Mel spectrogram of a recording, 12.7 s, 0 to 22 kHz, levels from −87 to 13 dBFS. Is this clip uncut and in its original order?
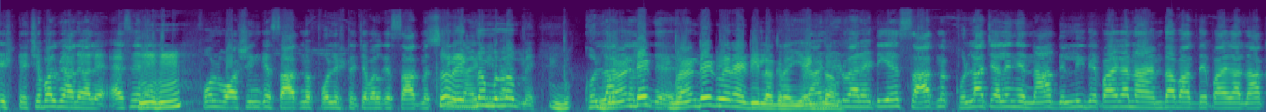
yes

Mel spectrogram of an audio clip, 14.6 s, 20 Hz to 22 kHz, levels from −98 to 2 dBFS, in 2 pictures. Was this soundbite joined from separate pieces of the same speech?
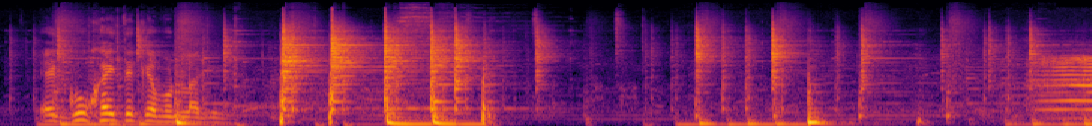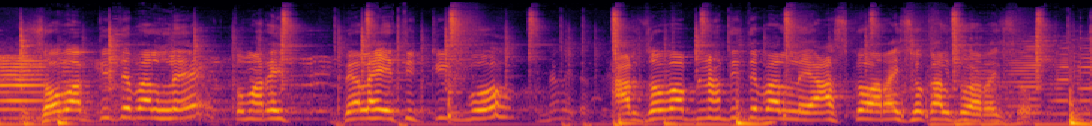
no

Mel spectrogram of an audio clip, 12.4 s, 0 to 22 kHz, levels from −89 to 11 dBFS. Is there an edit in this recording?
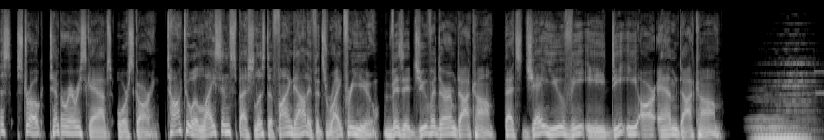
yes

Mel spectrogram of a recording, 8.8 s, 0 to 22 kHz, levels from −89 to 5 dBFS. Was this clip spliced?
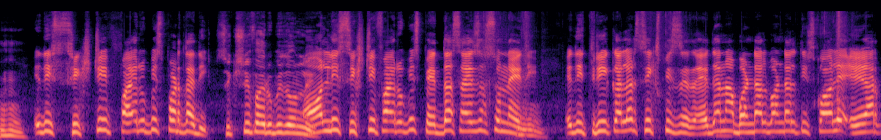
no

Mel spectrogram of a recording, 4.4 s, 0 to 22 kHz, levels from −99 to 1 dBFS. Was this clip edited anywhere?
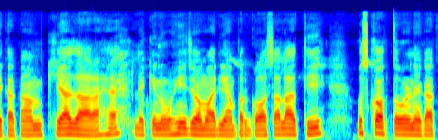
no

